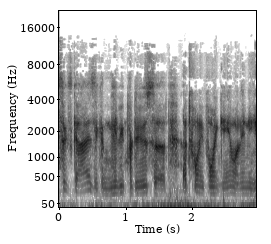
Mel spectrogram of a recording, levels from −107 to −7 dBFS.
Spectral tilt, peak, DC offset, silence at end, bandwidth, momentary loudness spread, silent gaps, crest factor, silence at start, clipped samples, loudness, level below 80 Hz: -1 dB/octave; 0 dBFS; under 0.1%; 0 s; 13.5 kHz; 2 LU; none; 20 dB; 0 s; under 0.1%; -19 LUFS; -48 dBFS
